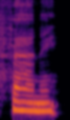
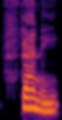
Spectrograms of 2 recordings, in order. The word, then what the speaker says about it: Fanny: aspirate Harry she said if you call me fenny again it's war and pinching my name's Fanny and yours is Harry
